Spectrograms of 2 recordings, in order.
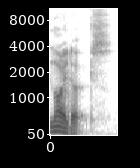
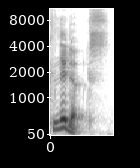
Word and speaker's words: Linux: Or as I used to call it Lyden X. I always used to say it like that cuz that's how I pronounced Yeah. Yeah. But apparently it's Linux.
